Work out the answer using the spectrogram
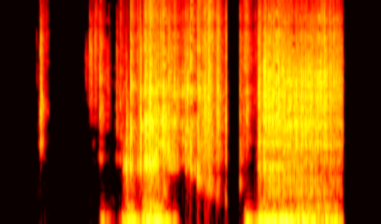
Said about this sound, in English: You hear all those dice? Yeah, and it gave me two whole successes.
